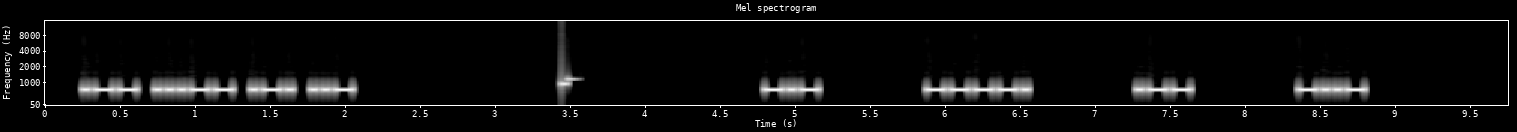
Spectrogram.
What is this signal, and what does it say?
Morse code, heard as a keyed tone, about 29 wpm, spaced as for 15 wpm, 700 Hz. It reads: W3RU K9WX
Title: USA Call Signs - 4 Characters - 6x Character Spacing - 30wpm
